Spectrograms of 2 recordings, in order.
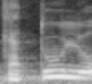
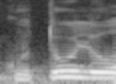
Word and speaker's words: Cthulhu: Hay quien pronuncia Cthulhu, otros dicen Cthulhu, otros dicen Tulu. De hecho, Lovecraft decía que Cthulhu era como un tosido, como toser, que era como...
